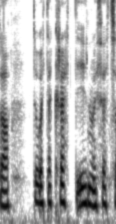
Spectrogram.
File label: "credu", Welsh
